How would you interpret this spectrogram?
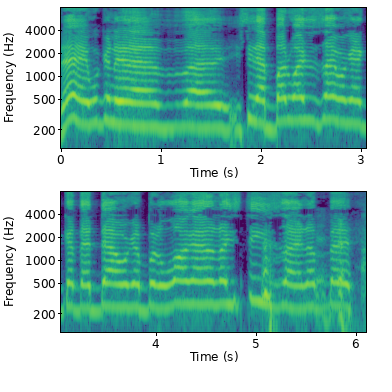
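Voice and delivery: high, loud ribbing barman voice; loud, high bartender taunting a newcomer; mocking bartender. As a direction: razz the kid loud for the whole bar.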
